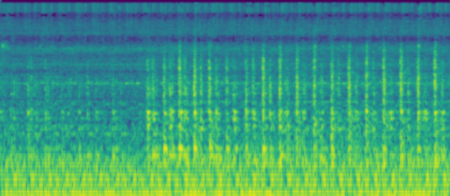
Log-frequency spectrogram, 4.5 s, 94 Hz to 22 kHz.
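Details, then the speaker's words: 1998 BMW 328i E36 manual swap with lightweight flywheel: loose, uneven metallic rattle about three clatters a second over deep idle, loud in gear, lighter in neutral, went away once driving; attributed to lightweight flywheel chatter. "and it was hella loud I I put the car in the first second like it was really really loud and even when the car was in neutral it was making this very the same noise but a lot lighter a lot less noticeable"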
